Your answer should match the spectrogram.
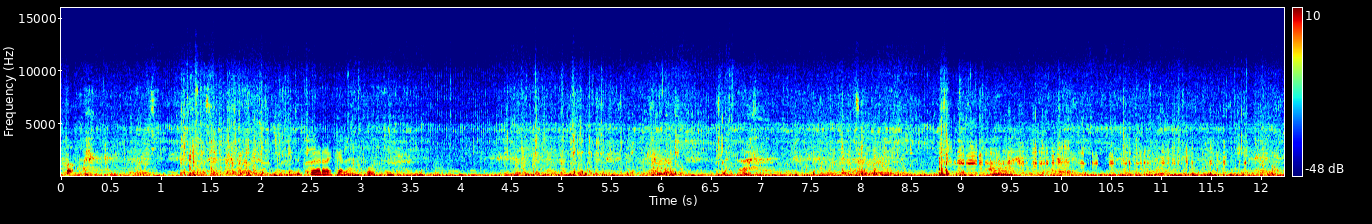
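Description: Mountain bike descending a dirt trail at speed: steady rumble of the tyres on the ground and wind on the microphone, with short knocks from the bike over bumps.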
